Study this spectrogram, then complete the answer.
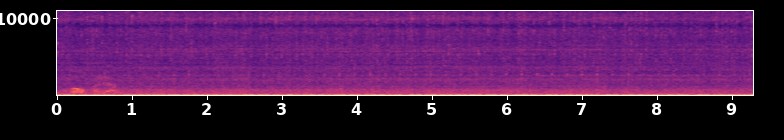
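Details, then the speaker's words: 1971 Dodge Dart idling after timing was confirmed at 0 degrees TDC on number one: deep, steady idle with a heavy low rumble and no clear miss. The vibration persists with cause unknown; a compression test is next. "still trying to get to the bottom of this vibration problem"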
